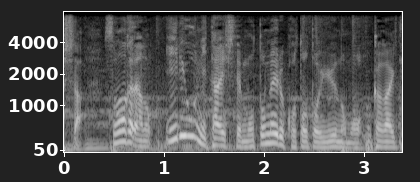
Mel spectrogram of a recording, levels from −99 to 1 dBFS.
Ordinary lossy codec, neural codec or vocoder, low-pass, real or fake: none; vocoder, 22.05 kHz, 80 mel bands, Vocos; 7.2 kHz; fake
